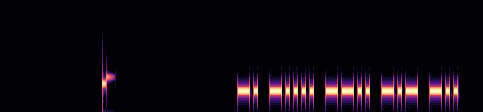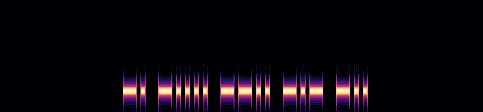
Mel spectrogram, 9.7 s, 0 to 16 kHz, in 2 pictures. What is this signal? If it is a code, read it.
Morse code, heard as a keyed tone, about 30 wpm, 700 Hz. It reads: N6ZKD N6ZKD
